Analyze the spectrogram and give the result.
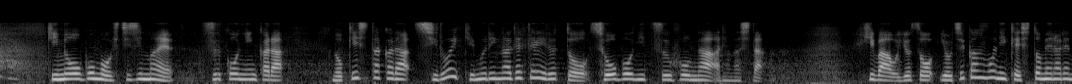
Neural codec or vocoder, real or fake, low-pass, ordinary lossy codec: codec, 16 kHz, about 1 kbps, DyCAST, with the encoder's durations; fake; 7.2 kHz; none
